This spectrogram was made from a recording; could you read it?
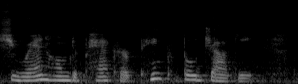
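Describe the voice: The text is read out plainly. Nothing more is added to the reading.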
